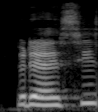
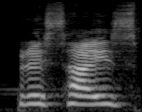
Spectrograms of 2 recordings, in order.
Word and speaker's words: précis: साथ ये कनेक्टेड है, लेकिन इसकी ठीक प्रोनाउंसिएशन है प्रेसी और लास्ट लेटर इसका एस जो है वो साइलेंट रहेगा। नेक्स्ट, प्रेसी जो है वो फ्रेंच वर्ड है।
